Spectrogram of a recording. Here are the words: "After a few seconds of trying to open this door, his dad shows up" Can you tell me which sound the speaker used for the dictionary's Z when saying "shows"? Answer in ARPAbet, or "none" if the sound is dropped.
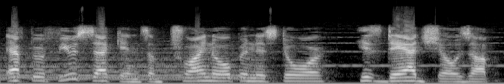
Z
